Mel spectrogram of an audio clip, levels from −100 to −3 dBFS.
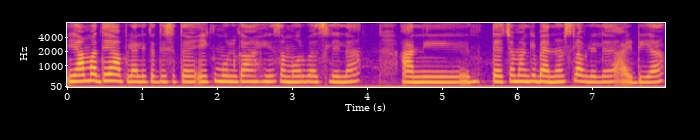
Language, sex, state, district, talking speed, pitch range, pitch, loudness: Marathi, female, Maharashtra, Aurangabad, 130 wpm, 255-275 Hz, 265 Hz, -18 LUFS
